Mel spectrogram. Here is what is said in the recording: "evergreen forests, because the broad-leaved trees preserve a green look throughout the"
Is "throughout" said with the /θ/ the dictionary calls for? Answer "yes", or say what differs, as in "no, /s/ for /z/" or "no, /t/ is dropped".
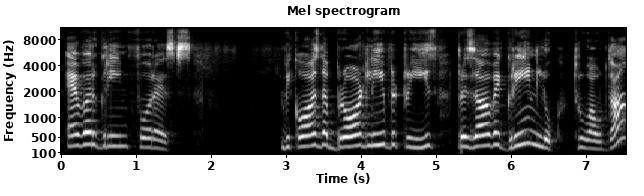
no, /t/ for /θ/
